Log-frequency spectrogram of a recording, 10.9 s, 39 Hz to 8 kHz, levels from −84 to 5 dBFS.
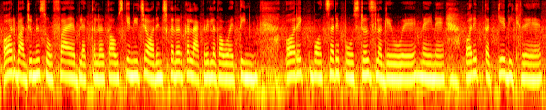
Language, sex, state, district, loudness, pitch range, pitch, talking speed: Hindi, female, Gujarat, Valsad, -11 LUFS, 185-210 Hz, 195 Hz, 180 wpm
